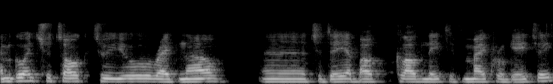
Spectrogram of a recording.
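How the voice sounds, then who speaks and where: Very slow speech from a man with a dark, mellow tone against a quiet background. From Brazil. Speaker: platform engineer. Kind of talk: technical presentation. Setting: video call. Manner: halting, many fillers.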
